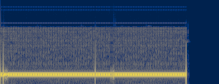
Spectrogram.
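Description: Telephone line tone after the call is hung up: one steady low tone with a couple of faint clicks, cutting off suddenly near the end.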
